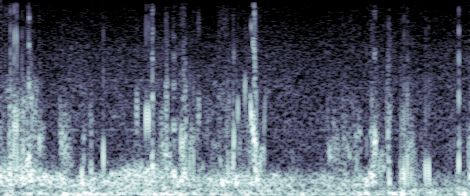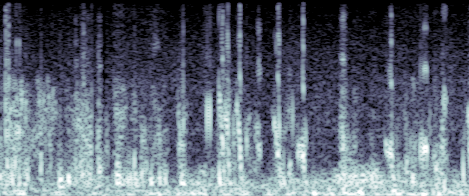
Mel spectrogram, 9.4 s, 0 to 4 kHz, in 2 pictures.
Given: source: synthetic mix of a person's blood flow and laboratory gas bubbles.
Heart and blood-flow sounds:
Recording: Doppler ultrasound of blood flow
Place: subclavian vein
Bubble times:
0.00-0.46 s: bubbles
0.58-0.70 s: bubbles
0.78-0.95 s: bubbles
1.00-1.07 s: bubbles
1.32-2.67 s: bubbles
3.25-3.32 s: bubbles
3.40-3.94 s: bubbles
3.98-4.16 s: bubbles
4.21-4.33 s: bubbles
4.56-5.62 s: bubbles
5.65-5.79 s: bubbles
5.82-6.40 s: bubbles
6.45-6.58 s: bubbles
6.73-7.20 s: bubbles
7.23-7.33 s: bubbles
7.40-7.79 s: bubbles
8.07-8.29 s: bubbles
8.39-8.46 s: bubbles
8.52-9.17 s: bubbles
9.30-9.40 s: bubbles
From the record:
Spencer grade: 3 (all of the cardiac periods contain showers or single bubble signals, but not dominating or overriding the cardiac motion signals)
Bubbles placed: anywhere in the cardiac cycle

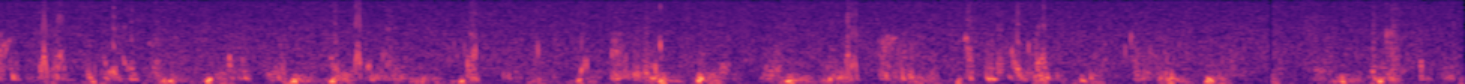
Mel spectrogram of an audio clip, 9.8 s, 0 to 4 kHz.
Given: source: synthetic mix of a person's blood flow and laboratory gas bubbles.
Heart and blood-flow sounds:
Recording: Doppler ultrasound of blood flow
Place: precordium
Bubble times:
0.00-0.49 s: bubbles
0.59-1.23 s: bubbles
1.51-1.71 s: bubbles
1.84-1.97 s: bubbles
2.21-2.33 s: bubbles
2.35-2.78 s: bubbles
3.02-3.23 s: bubbles
3.37-3.46 s: bubbles
3.55-3.65 s: bubbles
3.86-3.98 s: bubbles
4.07-4.48 s: bubbles
5.64-5.78 s: bubbles
5.86-6.29 s: bubbles
6.44-7.11 s: bubbles
7.25-7.38 s: bubbles
7.50-7.88 s: bubbles
9.13-9.39 s: bubbles
9.45-9.57 s: bubbles
9.64-9.72 s: bubbles
From the record:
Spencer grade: 3 (all of the cardiac periods contain showers or single bubble signals, but not dominating or overriding the cardiac motion signals)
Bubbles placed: anywhere in the cardiac cycle

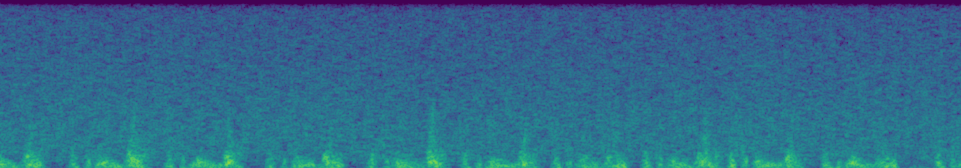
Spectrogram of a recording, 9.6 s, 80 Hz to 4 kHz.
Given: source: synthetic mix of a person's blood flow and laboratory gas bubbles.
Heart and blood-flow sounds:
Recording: Doppler ultrasound of blood flow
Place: precordium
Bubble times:
no bubbles
From the record:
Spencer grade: 0 (complete lack of bubble signals)

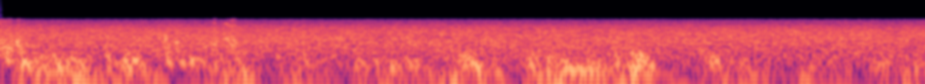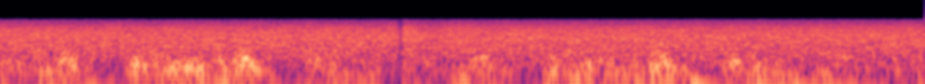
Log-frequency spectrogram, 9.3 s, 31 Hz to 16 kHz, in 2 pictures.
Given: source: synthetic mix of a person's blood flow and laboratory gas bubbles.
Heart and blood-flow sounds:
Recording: Doppler ultrasound of blood flow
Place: precordium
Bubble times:
0.00-0.26 s: bubbles
0.52-0.58 s: bubbles
0.78-1.26 s: bubbles
From the record:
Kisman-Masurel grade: 222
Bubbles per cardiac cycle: several, 3 to 8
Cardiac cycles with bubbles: 10 to 50%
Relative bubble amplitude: moderate (0.250 to 0.450)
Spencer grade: 2 (many but less than half of the cardiac periods contain bubble signals, singularly or in groups)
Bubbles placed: anywhere in the cardiac cycle

